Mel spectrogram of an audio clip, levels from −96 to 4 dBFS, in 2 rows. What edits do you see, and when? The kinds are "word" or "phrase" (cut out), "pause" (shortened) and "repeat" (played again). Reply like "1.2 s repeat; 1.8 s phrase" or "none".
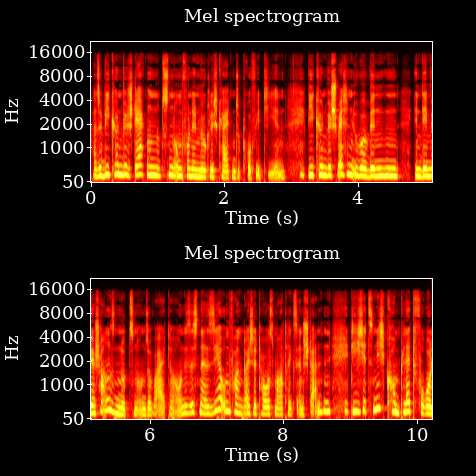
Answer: none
